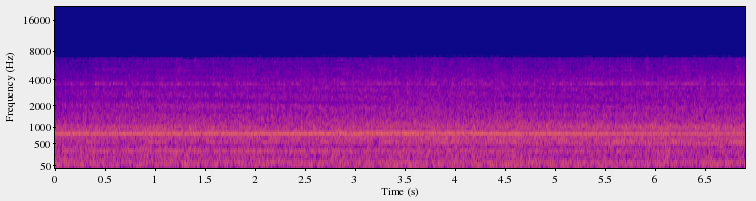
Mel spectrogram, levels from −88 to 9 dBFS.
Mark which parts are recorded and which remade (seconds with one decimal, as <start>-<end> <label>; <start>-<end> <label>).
0.0-2.8 recorded; 2.8-4.2 remade; 4.2-6.9 recorded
